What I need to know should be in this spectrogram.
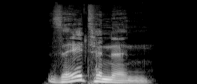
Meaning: inflection of selten: 1. strong genitive masculine/neuter singular 2. weak/mixed genitive/dative all-gender singular 3. strong/weak/mixed accusative masculine singular 4. strong dative plural
- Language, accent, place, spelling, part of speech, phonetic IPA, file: German, Germany, Berlin, seltenen, adjective, [ˈzɛltənən], De-seltenen.ogg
